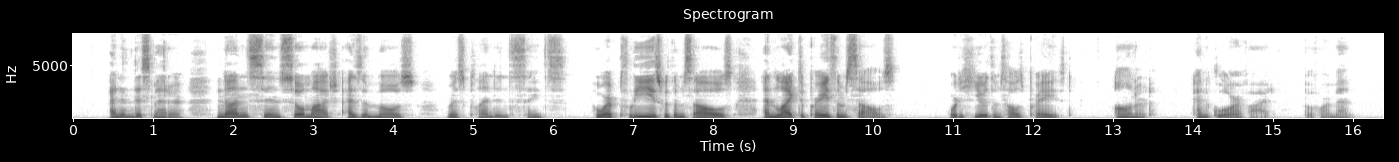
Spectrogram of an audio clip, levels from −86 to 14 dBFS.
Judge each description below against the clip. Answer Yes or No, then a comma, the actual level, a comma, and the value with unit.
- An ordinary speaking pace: No, slow, 120 wpm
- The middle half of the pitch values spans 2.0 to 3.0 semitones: Yes, average, 2.7 semitones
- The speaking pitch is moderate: No, low, 105 Hz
